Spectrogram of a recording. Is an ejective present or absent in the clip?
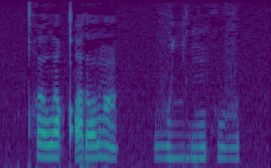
present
